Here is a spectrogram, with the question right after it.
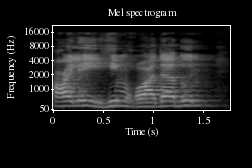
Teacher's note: ادھر میم ساکن کے بعد غائن آ رہا ہے، ادھر اظہار شفی ہوگا، ادھر غنہ نہیں کریں گے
